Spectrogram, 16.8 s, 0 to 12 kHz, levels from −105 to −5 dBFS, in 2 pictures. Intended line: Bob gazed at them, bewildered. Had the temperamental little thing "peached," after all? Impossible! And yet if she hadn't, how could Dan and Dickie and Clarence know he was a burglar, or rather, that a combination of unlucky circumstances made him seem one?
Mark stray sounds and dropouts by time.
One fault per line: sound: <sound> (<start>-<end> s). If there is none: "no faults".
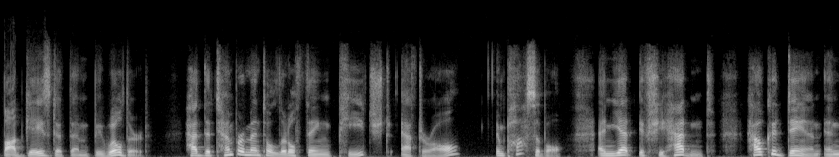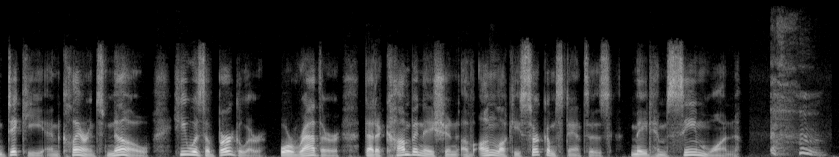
sound: cough (16.1-16.7 s)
